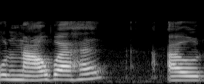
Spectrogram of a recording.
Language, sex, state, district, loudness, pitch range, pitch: Bhojpuri, female, Uttar Pradesh, Gorakhpur, -14 LUFS, 200-230 Hz, 215 Hz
